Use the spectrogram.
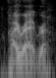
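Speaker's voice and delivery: ordinary talk, nothing marked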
